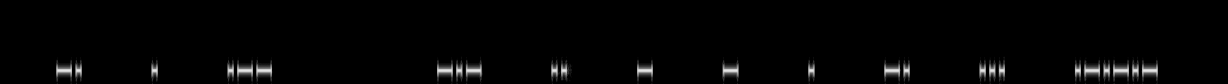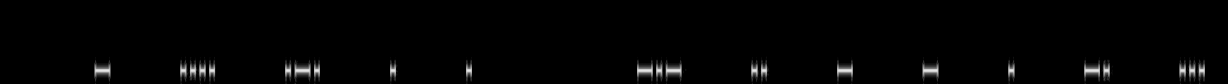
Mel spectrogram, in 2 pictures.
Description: Morse code, heard as a keyed tone, about 25 wpm, spaced as for 10 wpm, 650 Hz. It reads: NEW KITTENS. THREE KITTENS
